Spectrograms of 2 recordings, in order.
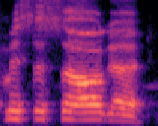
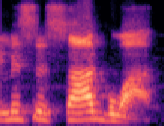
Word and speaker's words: Mississauga: Shout out Mississauga. Shout out Toronto. Really? And congratulations for pronouncing it correctly. His name Obama was up here once, and he was calling it Mississauga.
